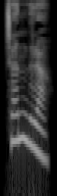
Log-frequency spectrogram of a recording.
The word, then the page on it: ಚಾಂದ್ರ: cāndra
